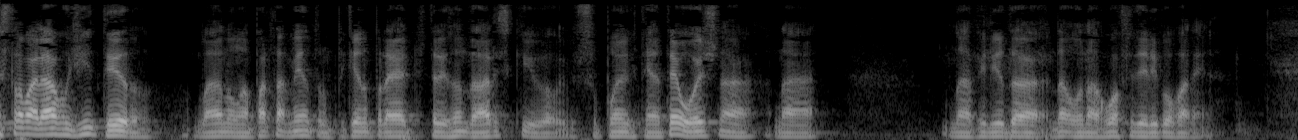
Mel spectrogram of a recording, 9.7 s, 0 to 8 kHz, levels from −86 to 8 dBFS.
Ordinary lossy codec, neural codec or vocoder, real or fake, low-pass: MP3, 32 kbps; none; real; 7.2 kHz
